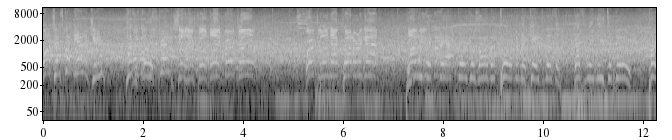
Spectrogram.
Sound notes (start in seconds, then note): 7.3 commentators vocalizing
